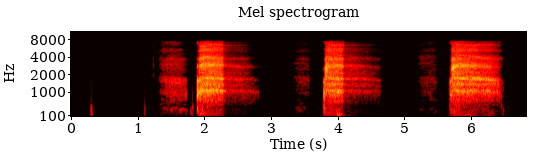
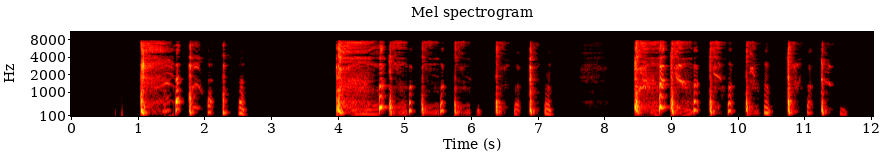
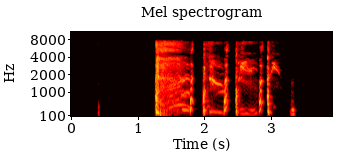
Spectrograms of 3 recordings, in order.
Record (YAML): exhalation_length: 6.8 s
exhalation_amplitude: 18843
exhalation_signal_mean_std_ratio: 0.39
three_cough_length: 12.0 s
three_cough_amplitude: 21415
three_cough_signal_mean_std_ratio: 0.3
cough_length: 3.9 s
cough_amplitude: 25969
cough_signal_mean_std_ratio: 0.4
survey_phase: beta (2021-08-13 to 2022-03-07)
age: 45-64
gender: Female
wearing_mask: 'No'
symptom_fatigue: true
smoker_status: Ex-smoker
respiratory_condition_asthma: false
respiratory_condition_other: false
recruitment_source: REACT
submission_delay: 1 day
covid_test_result: Negative
covid_test_method: RT-qPCR
influenza_a_test_result: Negative
influenza_b_test_result: Negative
